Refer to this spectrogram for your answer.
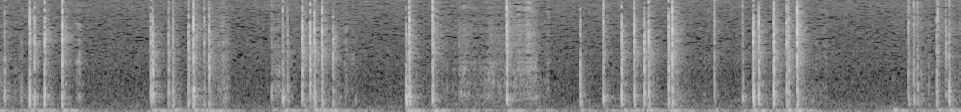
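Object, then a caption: Cardboard game box. Long, dark-painted nails on both hands tap and scratch along the top edge of a long, flat, printed cardboard Battleship game box lying hollow on a table. Quick bursts of dry, clicky taps with a hollow low thump come in clusters, separated by brief soft scratching.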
